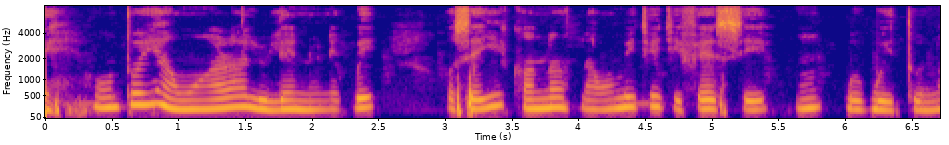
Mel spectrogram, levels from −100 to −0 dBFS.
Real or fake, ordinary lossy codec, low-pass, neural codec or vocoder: real; none; none; none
